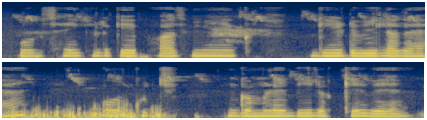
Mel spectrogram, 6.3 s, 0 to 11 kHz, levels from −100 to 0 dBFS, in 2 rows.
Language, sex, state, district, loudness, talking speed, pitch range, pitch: Hindi, male, Uttar Pradesh, Saharanpur, -16 LUFS, 140 wpm, 150-160 Hz, 155 Hz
